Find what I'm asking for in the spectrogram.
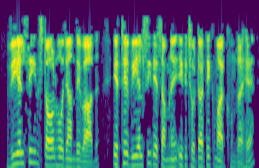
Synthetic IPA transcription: biːɛːlsiːɪnsʈɔːlɦoːd͡ʒãːnd̪eːbaːd̪ | ɪt̪ʰːeːbiːɛːlsiːd̪eːsaːmɳẽːʔɪkt͡ʃʰoːʈaːʈɪkmaːɾkʰɦʊ̃nd̪aːɦɛː

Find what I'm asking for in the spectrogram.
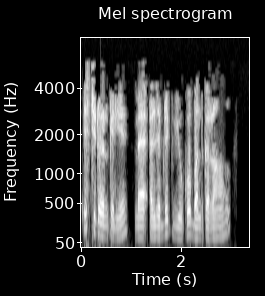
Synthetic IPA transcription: ɪsʈiʈoːɾəɾkeliemɛ̃ːʔɛld͡ʒəbɾɪkʋjuːkobɐ̃nd̪̚kɐɾːɐɦaɦũː

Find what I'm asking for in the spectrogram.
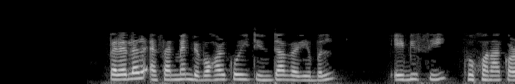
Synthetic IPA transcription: pɛɹɛlɛlɛsajnmɛ̃nt̚bɛbɔɦaɹkoɹitintavaɹiabəl | ebisiɡ̥ʱoxɔnakɔɹ

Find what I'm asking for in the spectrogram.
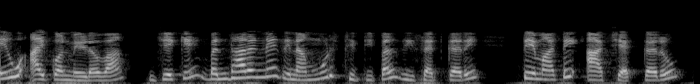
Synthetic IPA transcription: euʔa̰ːjkɔːnmeːɽəʋa | d͡ʒeːkebə̃nd̪ʱaːɾəɳnet̪enamuɽst̪ʰit̪ipəɾːisɛʈkəɾe | t̪emaːʈeat͡ʃɛkːəɾo

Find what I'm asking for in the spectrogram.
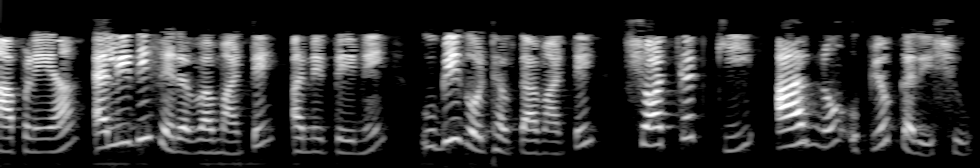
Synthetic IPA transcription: apɽ̃eãɛliɖ̪ifeɾəʋːamaʈeənet̪ene | ubiɡoʈʰəʋt̪amaʈe | ʃɔʈ̚kəʈkiaɾnoʔʊpjoɡ̚kəɾiʃũ

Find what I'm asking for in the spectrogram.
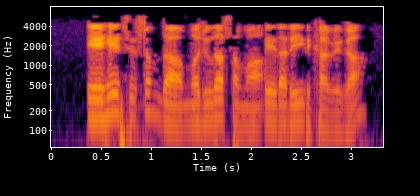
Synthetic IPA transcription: ɪɦesɪsʈəmd̪aːmɔːd͡ʒuːd̪aːsəmãːt̪aːɾiːd̪ɪkʰaːʋeːɡaː

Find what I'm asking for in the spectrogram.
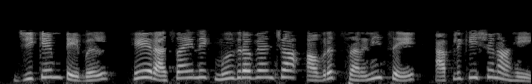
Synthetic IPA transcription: d͡ʑikemʈebəl | heɾasajnikmuld̪ɾəʋjãɲt͡ɕjaʔaʋɾət̪̚səɾɳit͡se | æplikeɕənaɦe

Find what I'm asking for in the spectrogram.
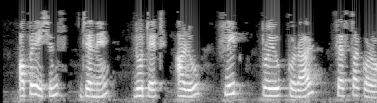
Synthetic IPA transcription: ɔpeɹeʃɔns | zɛnɛ | ɹotɛtaɹu | fʰlip̚ | pɹojuɡ̚kɔɹaɹ | sɛstakɔɹɔk

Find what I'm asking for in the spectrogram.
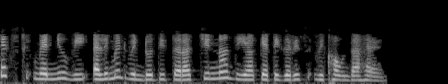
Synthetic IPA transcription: eːksʈmɛːnjũːʋiːʔɛːlɪmɛ̃ɳʈʋɪɳɖoːd̪iːt̪əɾaːt͡ʃɪnːãːd̪ijãːkɛːʈeɡəɾiːsʋɪkʰaːʊ̃nd̪aːɦɛː

